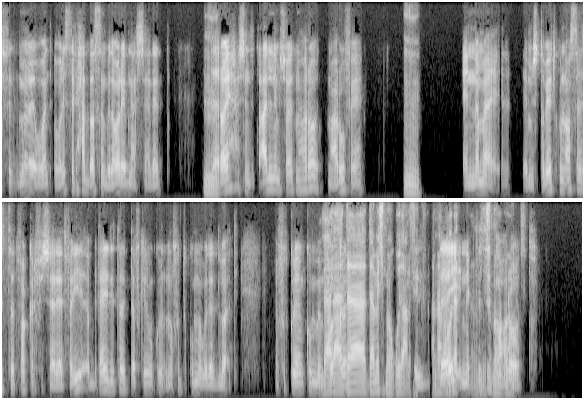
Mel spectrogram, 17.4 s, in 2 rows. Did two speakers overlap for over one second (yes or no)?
yes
